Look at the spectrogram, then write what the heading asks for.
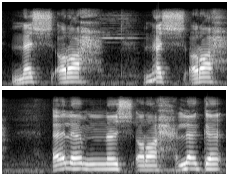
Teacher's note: شین کا جو مخرج ہے، جو صفات ہیں ان کی رعایت کریں گے اور را کو پر پڑھیں گے اور ہا کو اپنے مخرج سے نکالیں گے. ایک ایک حرف کو واضح پڑھیں گے.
